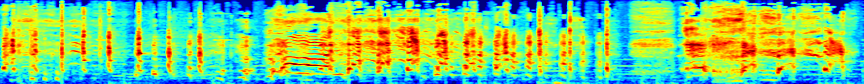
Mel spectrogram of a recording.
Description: Compilation of the times when cough for the lovelies!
